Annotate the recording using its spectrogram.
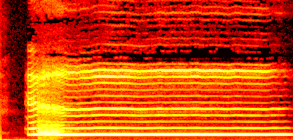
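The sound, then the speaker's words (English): A child's voice imitates a T-Rex roar as one loud, sustained, high-pitched screech. It starts with a rough burst and holds a steady, shrill tone for nearly three seconds, with no talking. “Can we hear your T-Rex roar?”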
